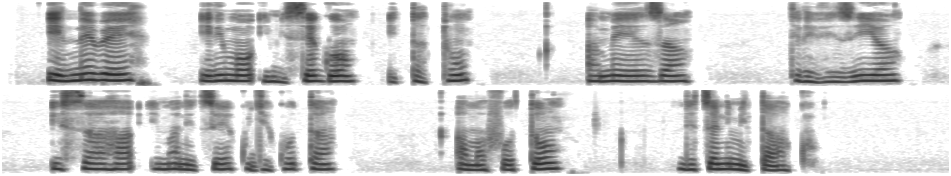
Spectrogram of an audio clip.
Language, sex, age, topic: Kinyarwanda, female, 36-49, finance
